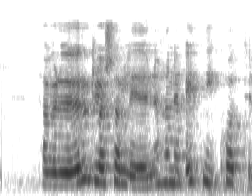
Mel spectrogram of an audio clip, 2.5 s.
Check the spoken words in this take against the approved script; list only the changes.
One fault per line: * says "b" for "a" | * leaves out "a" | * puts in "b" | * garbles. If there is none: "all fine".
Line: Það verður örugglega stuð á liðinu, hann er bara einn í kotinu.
* leaves out "stuð"
* leaves out "bara"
